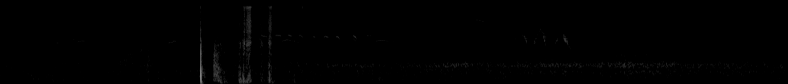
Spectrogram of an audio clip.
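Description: Faint songbird calls: a short run of chirps about three seconds in and a quick trill of notes about five seconds in. A sharp click followed by a few knocks about two seconds in is the loudest sound.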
